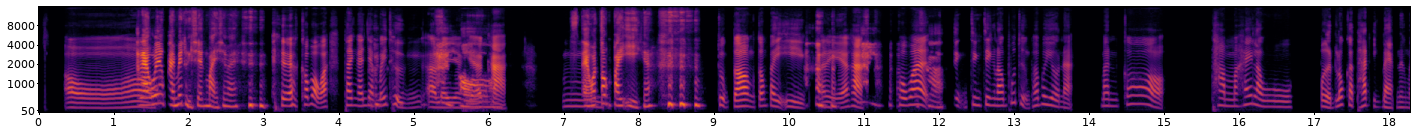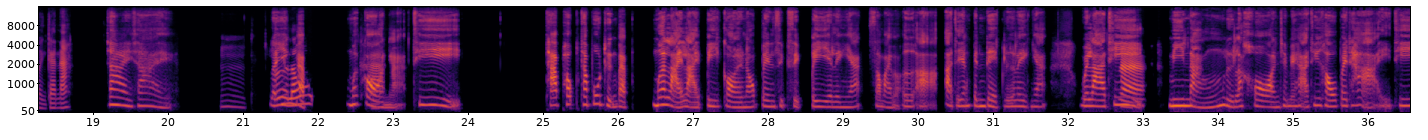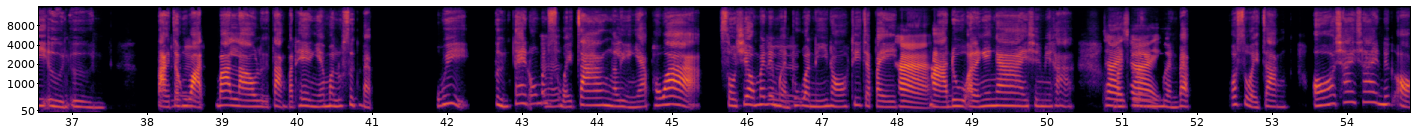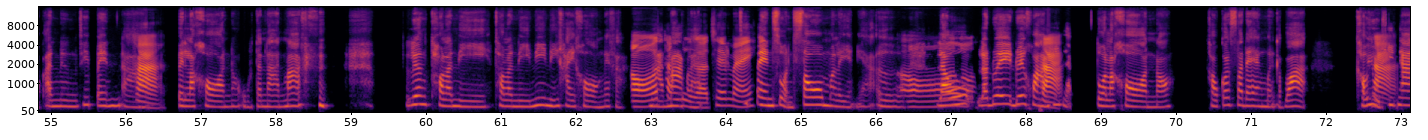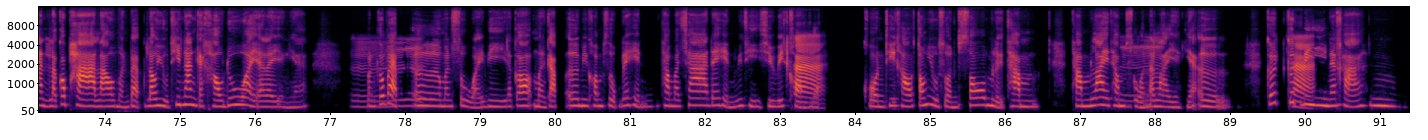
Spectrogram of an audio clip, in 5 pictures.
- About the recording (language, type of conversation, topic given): Thai, unstructured, ทำไมภาพยนตร์ถึงทำให้เรารู้สึกเหมือนได้ไปอยู่ในสถานที่ใหม่ๆ?
- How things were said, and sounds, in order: laugh; chuckle; laugh; gasp; tapping; chuckle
